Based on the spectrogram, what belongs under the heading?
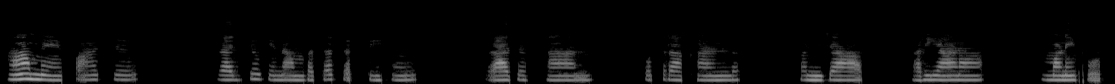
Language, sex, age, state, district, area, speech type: Hindi, female, 30-45, Rajasthan, Karauli, urban, spontaneous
